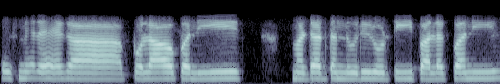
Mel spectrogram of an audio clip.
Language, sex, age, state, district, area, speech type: Hindi, female, 18-30, Uttar Pradesh, Prayagraj, urban, conversation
